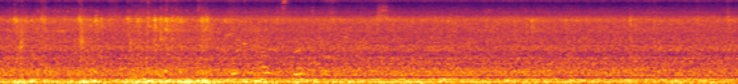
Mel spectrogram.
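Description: The bus rattles and clunks over a snowy road.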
